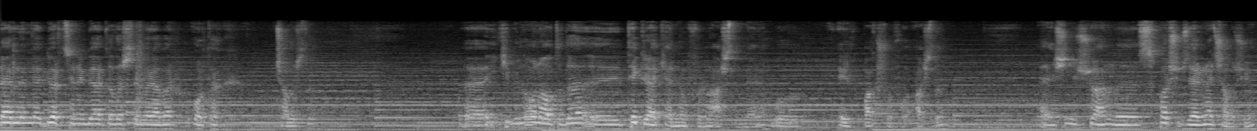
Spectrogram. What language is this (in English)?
Turkish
